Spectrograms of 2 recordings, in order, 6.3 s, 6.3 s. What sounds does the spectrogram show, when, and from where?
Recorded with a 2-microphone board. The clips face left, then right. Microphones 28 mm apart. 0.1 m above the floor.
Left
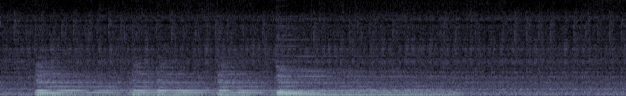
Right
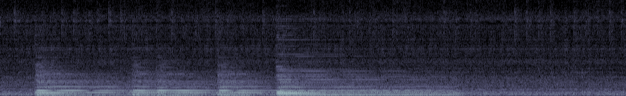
0.3 s a piano: 5° left (ahead or behind), 0.6 m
